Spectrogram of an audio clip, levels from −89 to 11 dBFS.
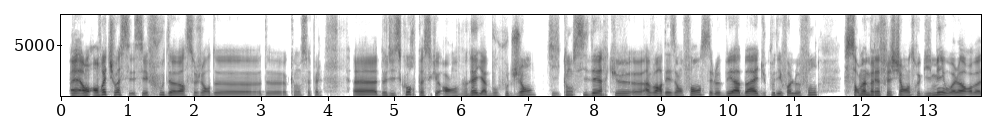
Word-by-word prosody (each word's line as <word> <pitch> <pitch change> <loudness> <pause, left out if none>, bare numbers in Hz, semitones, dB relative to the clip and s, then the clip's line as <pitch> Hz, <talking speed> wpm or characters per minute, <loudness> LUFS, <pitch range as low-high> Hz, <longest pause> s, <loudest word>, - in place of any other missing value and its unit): Et 160 0 +6
en 150 - +8
en 155 - +7
vrai 225 +6 +4
tu - - +2
vois 215 - +2
c'est - - -6
c'est 135 - -4
fou 195 +8 -8
d'avoir 130 -5 +1
ce 130 - -6
genre 130 0 -3
de 120 -1 -6
de, 115 -1 -10
comment 115 -2 -13
ça 100 - -10
s'appelle? - - -11 0.5
Heu, 120 -1 +3
de 135 - -6
discours 140 - -3
parce 140 - -5
qu'en 130 -3 -1
vrai 125 +11 0
il - - -6
y - - +4
a 120 - +3
beaucoup 130 +3 -14
de - - -17
gens 175 +6 -1 0.2
qui 130 -3 -13
considèrent 170 +1 -1
que, - - -7
heu, 155 -7 -4
avoir 140 +3 +4
des 130 -1 -4
enfants 170 +9 -1
c'est 190 -8 -4
le 130 0 -5
b.a.-ba 150 +5 +5
et - - -3
du 130 -3 -14
coup 170 +6 -11
des 145 - -5
fois 180 +6 -3
le 140 -3 -6
font 185 +8 -7 0.4
sans - - +2
même 180 -2 +3
réfléchir 165 +1 +2
entre 160 0 -2
guillemets 160 +7 -1
ou 135 -7 -2
alors, 135 -1 +3
heu, 130 -1 -1
140 Hz, 235 wpm, -23 LUFS, 125-165 Hz, 0.5 s, en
